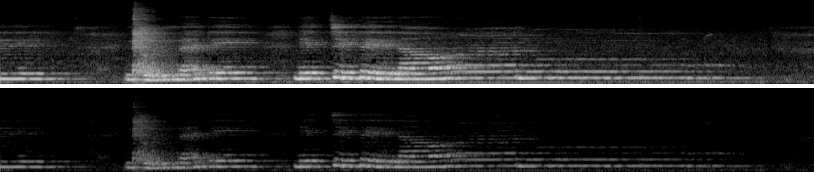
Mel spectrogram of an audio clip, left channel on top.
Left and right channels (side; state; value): right; quieter; 17.8 dB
